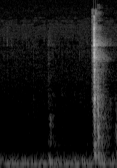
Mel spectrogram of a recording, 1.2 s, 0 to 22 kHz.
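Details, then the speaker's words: Non-running 2013 Suzuki RMZ250 with an adjusted clutch lever and perch: with the engine off, pulling the lever gives a faint click, a sharp pop, then another click on return; something catches in the clutch release, cause unknown. "I don't know if you can hear that clicking it's like it goes and then there's a pop and then it clicks when it goes back"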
